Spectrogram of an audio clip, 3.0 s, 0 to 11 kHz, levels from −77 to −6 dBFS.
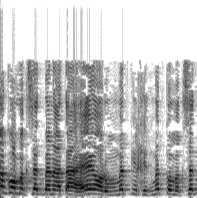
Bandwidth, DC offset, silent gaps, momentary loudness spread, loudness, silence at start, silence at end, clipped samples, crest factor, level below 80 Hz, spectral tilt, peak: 11 kHz; under 0.1%; none; 10 LU; -12 LUFS; 0 s; 0 s; 0.2%; 12 dB; -54 dBFS; -0.5 dB/octave; 0 dBFS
